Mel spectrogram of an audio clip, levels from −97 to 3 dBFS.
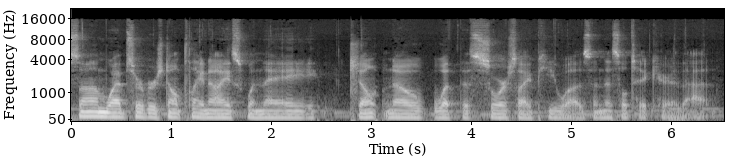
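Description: Between 2.29 and 3.66 s the audio drags and stutters, stalling six times as the last sound is stretched to cover about 440 ms, the longest hold 160 ms. These repeated stalls (stutter) come from packets arriving late, draining the jitter buffer each time.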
